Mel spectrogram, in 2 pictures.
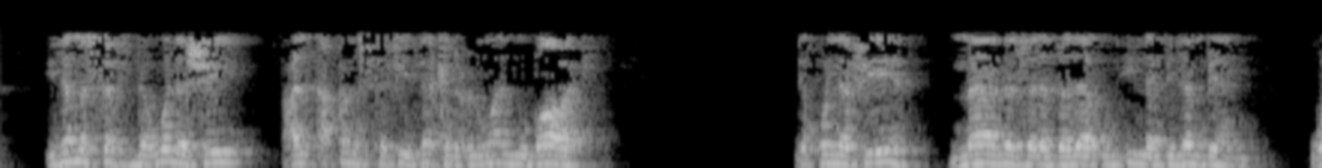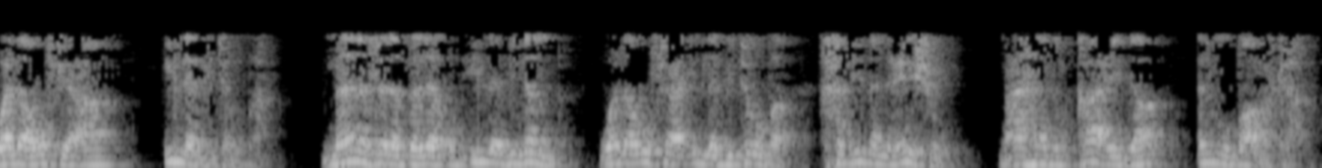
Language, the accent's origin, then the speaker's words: Arabic; Algeria; في خضم هذه المحنة التي يعيشها العالم بأسره، ومن بينها بلدنا الجزائر.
